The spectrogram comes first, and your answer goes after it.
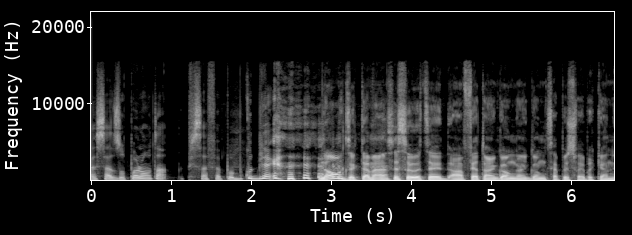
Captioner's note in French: rires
